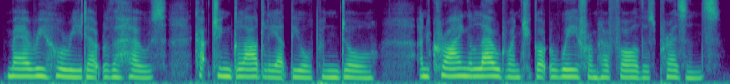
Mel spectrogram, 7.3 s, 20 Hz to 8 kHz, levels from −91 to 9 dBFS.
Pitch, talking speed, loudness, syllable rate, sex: 200 Hz, 190 wpm, -18 LUFS, 5.2 syllables/s, female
